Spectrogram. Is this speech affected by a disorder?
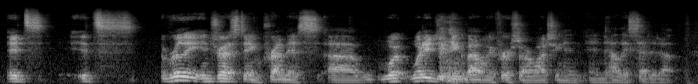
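No.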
